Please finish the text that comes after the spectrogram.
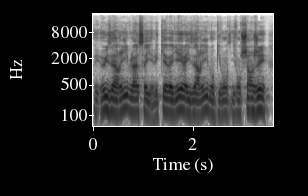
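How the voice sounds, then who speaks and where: Gaming YouTuber, male, mellow and a bit gravelly, chatty, bossing his units around. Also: medium pitch, quick pace. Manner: talks to his troops, excitable outbursts. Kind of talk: casual Let's Play commentary.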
